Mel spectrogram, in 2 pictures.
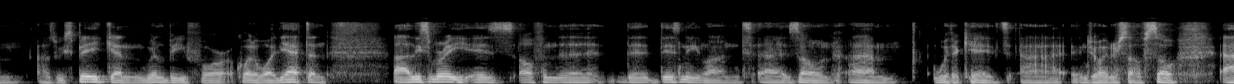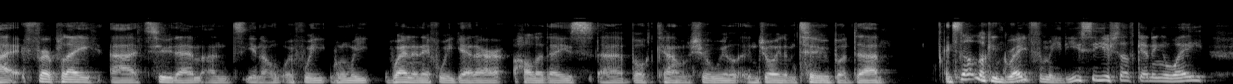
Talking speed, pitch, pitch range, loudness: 180 wpm, 95 Hz, 90-110 Hz, -22 LUFS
